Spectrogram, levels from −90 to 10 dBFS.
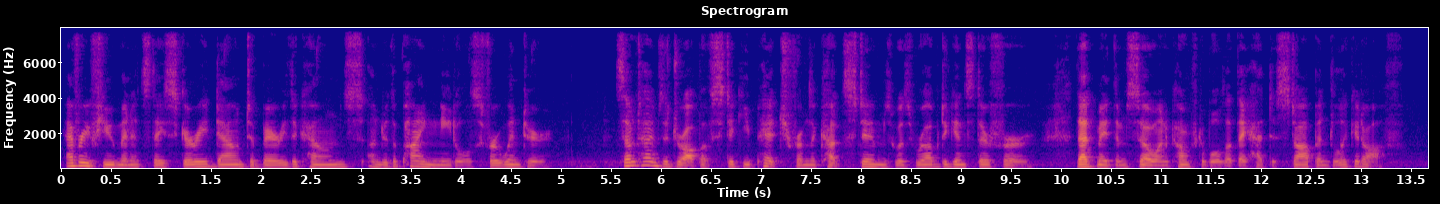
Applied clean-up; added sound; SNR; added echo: none; none; none; none.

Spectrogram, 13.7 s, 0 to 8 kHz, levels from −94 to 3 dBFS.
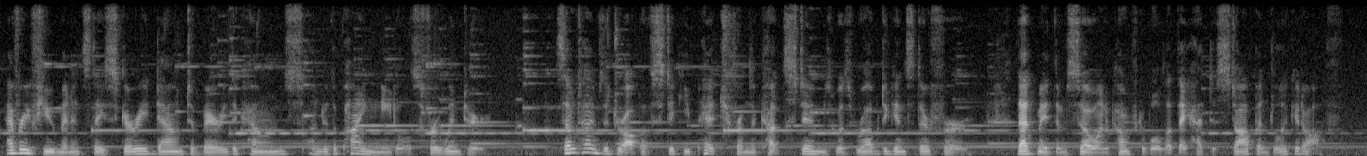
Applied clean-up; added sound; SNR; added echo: none; Wind chime; 11 dB; none.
